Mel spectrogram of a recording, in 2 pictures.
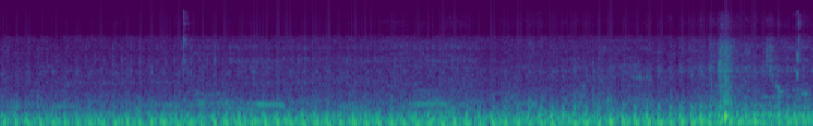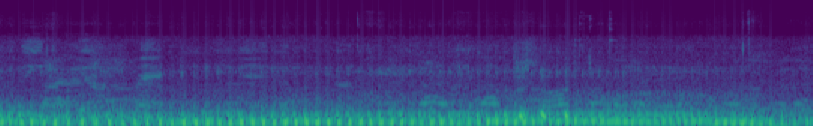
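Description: A small engine running steadily with a fast, even pulse. There is a single sharp click about three and a half seconds in.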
